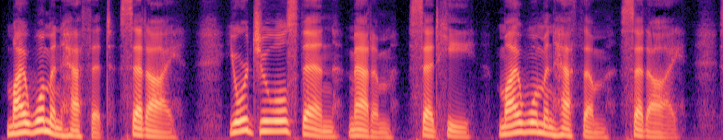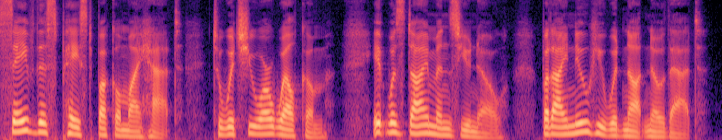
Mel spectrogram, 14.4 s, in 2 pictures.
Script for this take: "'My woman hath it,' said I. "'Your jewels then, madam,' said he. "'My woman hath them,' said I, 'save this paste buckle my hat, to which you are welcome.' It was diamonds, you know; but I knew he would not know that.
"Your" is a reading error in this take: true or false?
false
